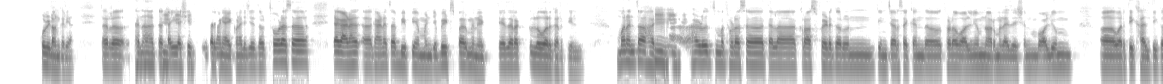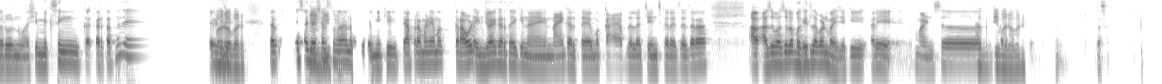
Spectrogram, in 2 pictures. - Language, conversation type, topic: Marathi, podcast, तू आमच्यासाठी प्लेलिस्ट बनवलीस, तर त्यात कोणती गाणी टाकशील?
- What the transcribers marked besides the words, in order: static; other background noise; in English: "क्रॉस फेड"; in English: "व्हॉल्यूम नॉर्मलायझेशन. व्हॉल्यूम"; distorted speech; in English: "सजेशन्स"; unintelligible speech; tapping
